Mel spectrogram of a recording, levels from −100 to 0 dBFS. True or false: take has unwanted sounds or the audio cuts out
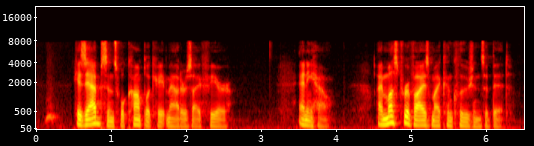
true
